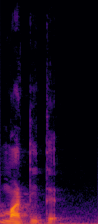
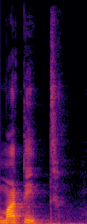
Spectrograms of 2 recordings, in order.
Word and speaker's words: মাটিত: তারপর কি, পিঁপড়ার ভয়ে মাও না থুইলা মাটিতে। তাহলে এখন যে মাটিত, উচ্চারণটা কিন্তু মাটিতো হবে না, মাটিত।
